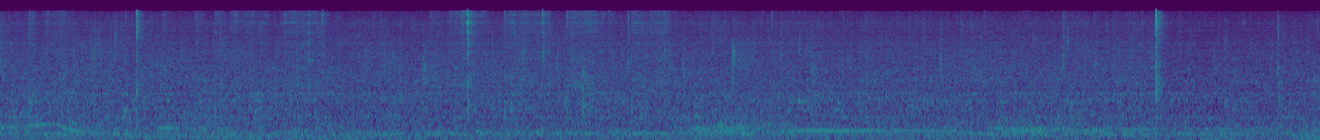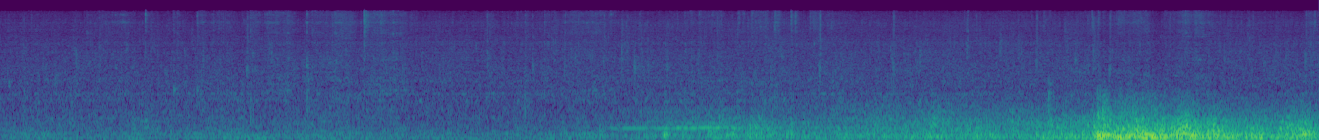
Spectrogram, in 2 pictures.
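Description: Steady rain hiss with a few sharp clicks, then a low rumble of thunder that swells from about halfway and is loudest near the end.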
